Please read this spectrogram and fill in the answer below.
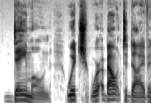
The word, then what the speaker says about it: daimon: In order to distinguish demons from daemons, in modern discussions, the latter is generally transliterated into English as D-A-I-M-O-N, and it often maintains a unique pronunciation.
